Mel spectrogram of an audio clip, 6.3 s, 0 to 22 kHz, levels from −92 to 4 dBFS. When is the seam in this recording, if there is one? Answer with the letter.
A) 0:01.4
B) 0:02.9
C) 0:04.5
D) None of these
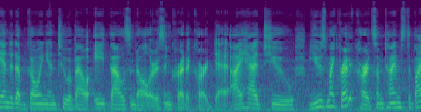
C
